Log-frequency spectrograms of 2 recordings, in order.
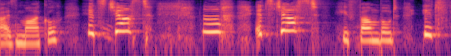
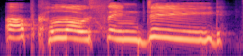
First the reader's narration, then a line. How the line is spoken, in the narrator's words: sneered the Sea Queen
